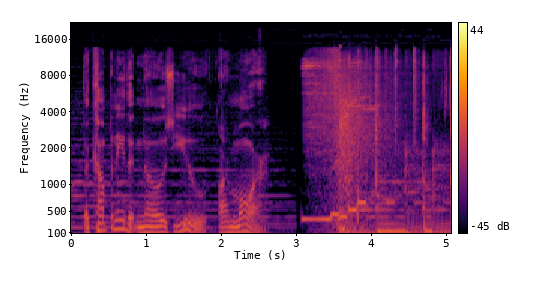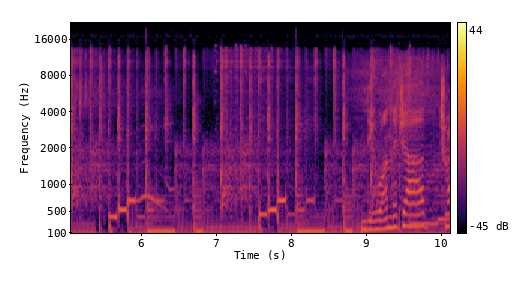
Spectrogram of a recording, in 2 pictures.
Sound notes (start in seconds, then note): none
